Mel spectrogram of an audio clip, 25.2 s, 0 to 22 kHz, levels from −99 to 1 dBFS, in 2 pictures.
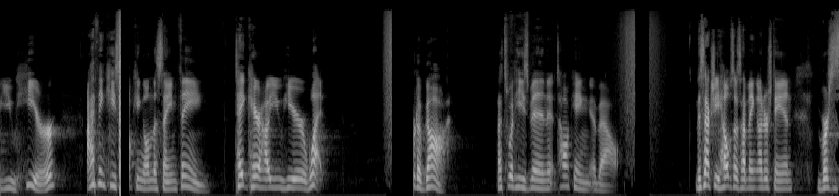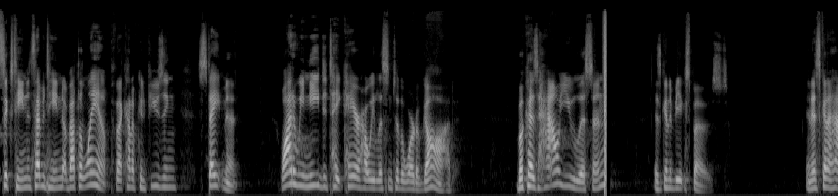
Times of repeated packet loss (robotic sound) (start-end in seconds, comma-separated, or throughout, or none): none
